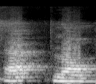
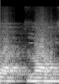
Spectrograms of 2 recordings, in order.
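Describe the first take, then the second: First: অ্যাপ্লম said carefully, as the word is first read; saying the word aplomb. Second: অ্যাপ্লম said cleanly with the b silent; model pronunciation. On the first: Teacher reading the new word to viewers, carefully. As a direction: reads out অ্যাপ্লম slowly, letter by letter. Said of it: "তো এটার উচ্চারণ হবে". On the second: Teacher modelling the right pronunciation for viewers, clearly. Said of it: "সেটা উচ্চারণ করবো". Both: Shown as a demonstration.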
